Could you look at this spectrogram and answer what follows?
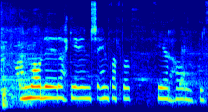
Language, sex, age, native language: Icelandic, female, 11, Icelandic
